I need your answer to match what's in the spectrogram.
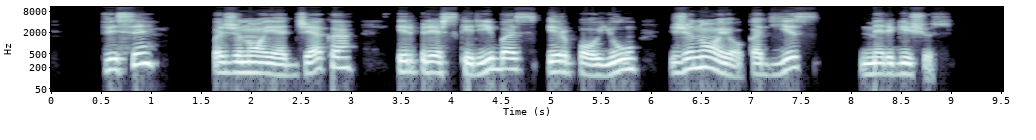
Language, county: Lithuanian, Šiauliai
